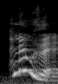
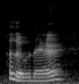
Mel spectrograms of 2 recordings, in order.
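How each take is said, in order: First: It is said expressively, like the famous Obi-Wan line. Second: It is said in a flat, plain way.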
